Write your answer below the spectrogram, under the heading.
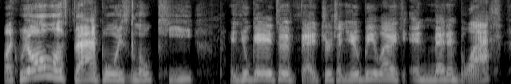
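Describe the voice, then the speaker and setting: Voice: medium pitch, normal speed, a bit bright, dry recording. A gaming video host reading a visual novel aloud and adding slangy, casual commentary, stumbling over words now and then. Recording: music playing behind the voice. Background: music.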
